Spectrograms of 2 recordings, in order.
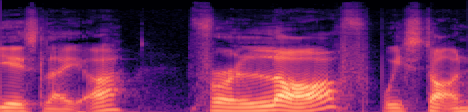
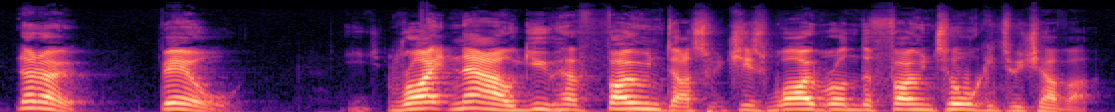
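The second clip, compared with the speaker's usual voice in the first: loud, higher, slowing on right now; exasperated near-shout; 4 semitones higher, 8 dB louder than usual. Retold or imitated. To Bill on the phone, loud exasperated insistence. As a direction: hammer the point home to Bill.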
